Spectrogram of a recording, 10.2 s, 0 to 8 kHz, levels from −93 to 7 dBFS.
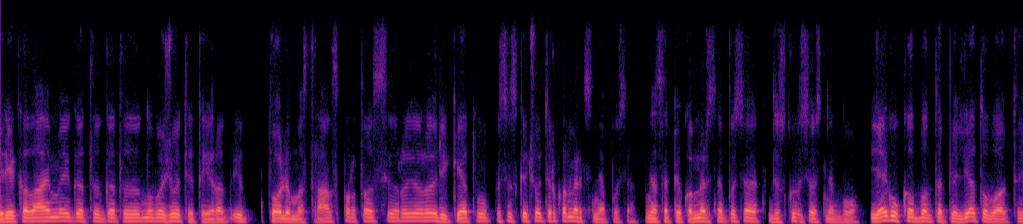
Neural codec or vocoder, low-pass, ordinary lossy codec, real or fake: none; 7.2 kHz; Opus, 32 kbps; real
